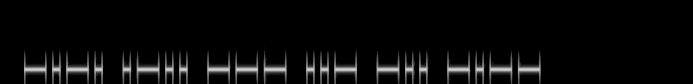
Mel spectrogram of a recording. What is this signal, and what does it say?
Morse code, heard as a keyed tone, about 17 wpm, 700 Hz. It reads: CLOUDY
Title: Common QSO Phrases 17wpm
